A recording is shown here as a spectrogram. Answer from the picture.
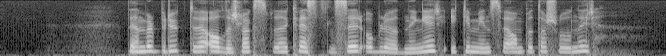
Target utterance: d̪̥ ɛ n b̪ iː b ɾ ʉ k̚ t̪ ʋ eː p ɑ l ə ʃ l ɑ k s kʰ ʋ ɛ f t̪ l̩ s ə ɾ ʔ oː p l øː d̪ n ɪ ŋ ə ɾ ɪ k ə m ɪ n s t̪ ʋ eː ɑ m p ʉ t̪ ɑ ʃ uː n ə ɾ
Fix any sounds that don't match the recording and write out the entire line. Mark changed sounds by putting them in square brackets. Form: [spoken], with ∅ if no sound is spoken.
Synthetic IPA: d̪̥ ɛ n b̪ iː b ɾ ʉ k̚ t̪ ʋ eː [ʔ] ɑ l ə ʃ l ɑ k s kʰ ʋ ɛ [s] t̪ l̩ s ə ɾ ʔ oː [b] l øː d̪ n ɪ ŋ ə ɾ ɪ k ə m ɪ n s t̪ ʋ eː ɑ m p ʉ t̪ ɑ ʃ uː n ə ɾ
